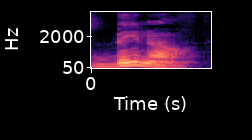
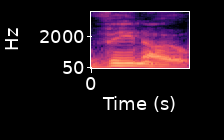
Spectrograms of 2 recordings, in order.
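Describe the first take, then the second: First: The word begins with a B sound. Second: The word begins with a V sound. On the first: The speaker calls it right. "Actually, it's pronounced vino" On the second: The speaker calls it wrong. "here am I asking for vino all the time"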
